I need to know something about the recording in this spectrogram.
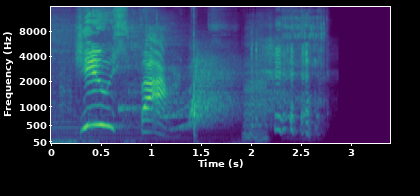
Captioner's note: text popping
